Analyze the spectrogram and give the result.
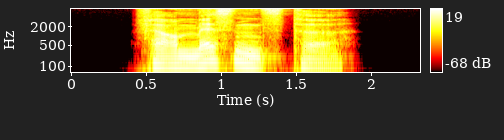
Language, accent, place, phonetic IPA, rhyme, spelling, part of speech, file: German, Germany, Berlin, [fɛɐ̯ˈmɛsn̩stə], -ɛsn̩stə, vermessenste, adjective, De-vermessenste.ogg
- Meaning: inflection of vermessen: 1. strong/mixed nominative/accusative feminine singular superlative degree 2. strong nominative/accusative plural superlative degree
